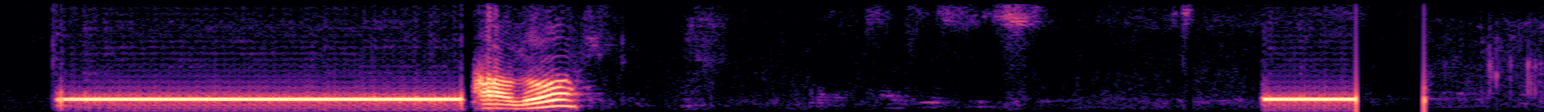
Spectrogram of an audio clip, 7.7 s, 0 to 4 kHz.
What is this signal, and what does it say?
Ringback tone (North America), 440 + 480 Hz, with speech.
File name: rg-1600-unknown- - - .64951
